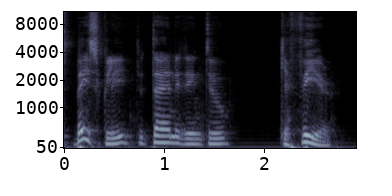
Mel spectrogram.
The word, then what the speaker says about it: kefir: to turn it into cafir English speakers May pronounce that Keir because you know why not and this is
